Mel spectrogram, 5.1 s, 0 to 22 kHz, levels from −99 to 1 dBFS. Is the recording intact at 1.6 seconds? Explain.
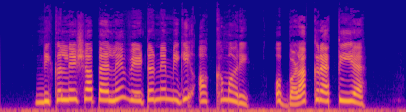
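Yes, the speech at 1.6 seconds is intact, with no dropout, click, distortion or other fault audible at that moment.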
